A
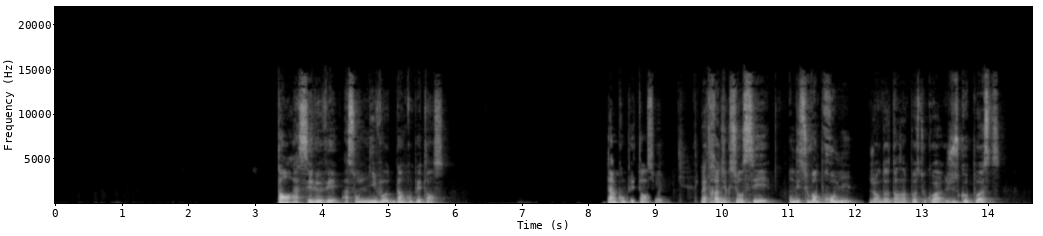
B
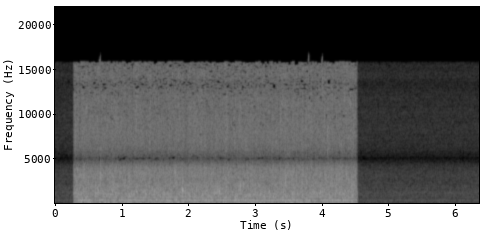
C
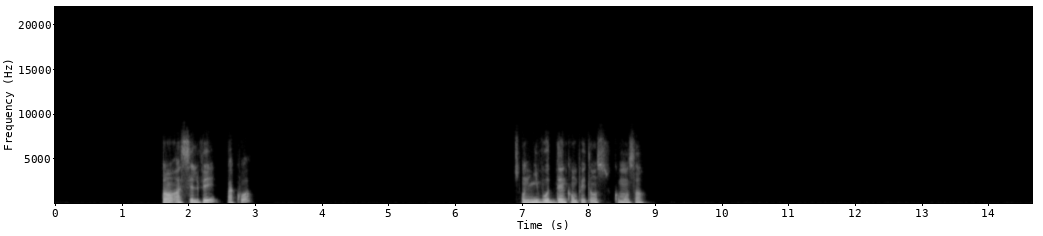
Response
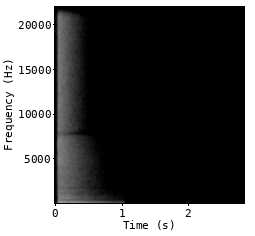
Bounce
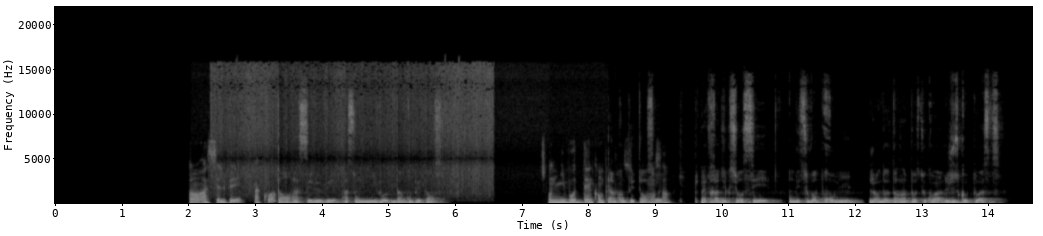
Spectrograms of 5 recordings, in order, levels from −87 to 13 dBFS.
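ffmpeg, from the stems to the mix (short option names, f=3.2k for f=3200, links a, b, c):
-filter_complex "[0:a]agate=range=-33dB:threshold=-41dB:ratio=3:detection=peak,firequalizer=gain_entry='entry(130,0);entry(220,11);entry(390,10);entry(780,-11);entry(1200,9);entry(1700,-7);entry(3100,6);entry(4600,-14);entry(8600,3)':delay=0.05:min_phase=1,volume=-1.5dB[a];[1:a]aderivative,alimiter=limit=-15dB:level=0:latency=1:release=256,adelay=2050,volume=-15dB[b];[2:a]alimiter=limit=-13.5dB:level=0:latency=1,adelay=400,volume=-6.5dB[c];[a][c]amix=inputs=2:normalize=0,acompressor=threshold=-19dB:ratio=6,volume=0dB[d];[b][d]amix=inputs=2:normalize=0,alimiter=limit=-23.5dB:level=0:latency=1:release=481"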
